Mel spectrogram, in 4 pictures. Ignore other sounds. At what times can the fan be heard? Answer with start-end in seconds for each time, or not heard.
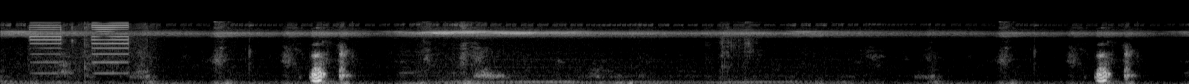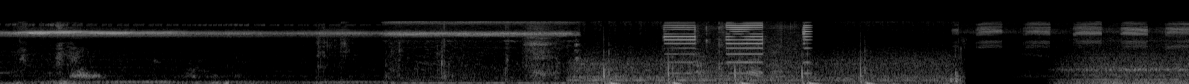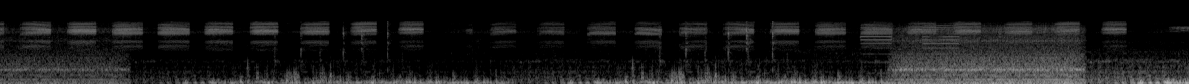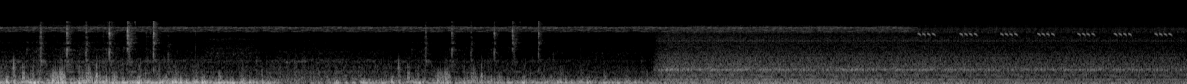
22.4-47.5.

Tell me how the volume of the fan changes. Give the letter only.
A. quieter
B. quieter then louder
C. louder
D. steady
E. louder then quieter
E.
